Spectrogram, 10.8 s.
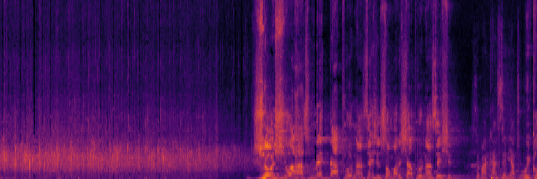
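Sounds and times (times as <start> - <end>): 
audience clapping: 0.0 - 6.2
speech: 5.1 - 10.7.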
